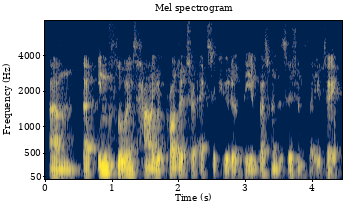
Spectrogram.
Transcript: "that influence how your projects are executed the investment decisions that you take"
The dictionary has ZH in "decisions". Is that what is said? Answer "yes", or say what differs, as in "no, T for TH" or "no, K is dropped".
yes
